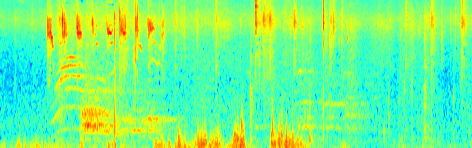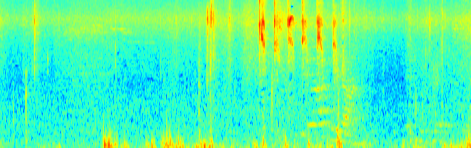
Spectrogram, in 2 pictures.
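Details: Moritz, a tomcat adopted from an animal shelter in Germany, meowing because he wants out: a few short rising-falling meows early on and again later, mixed with voices, rustling and footsteps.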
